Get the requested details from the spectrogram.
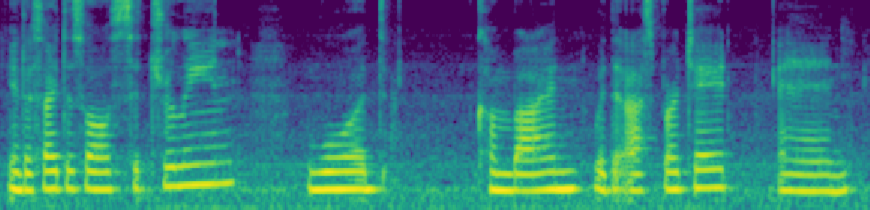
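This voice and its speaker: Casting: female streamer-tutor, mid-range and fairly even voice, casual self-directed explanations, some background noise. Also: medium pitch, gravelly. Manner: talks to herself while working through answers. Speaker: streamer teaching biochemistry. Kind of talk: casual study-stream explanation, question and answer.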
